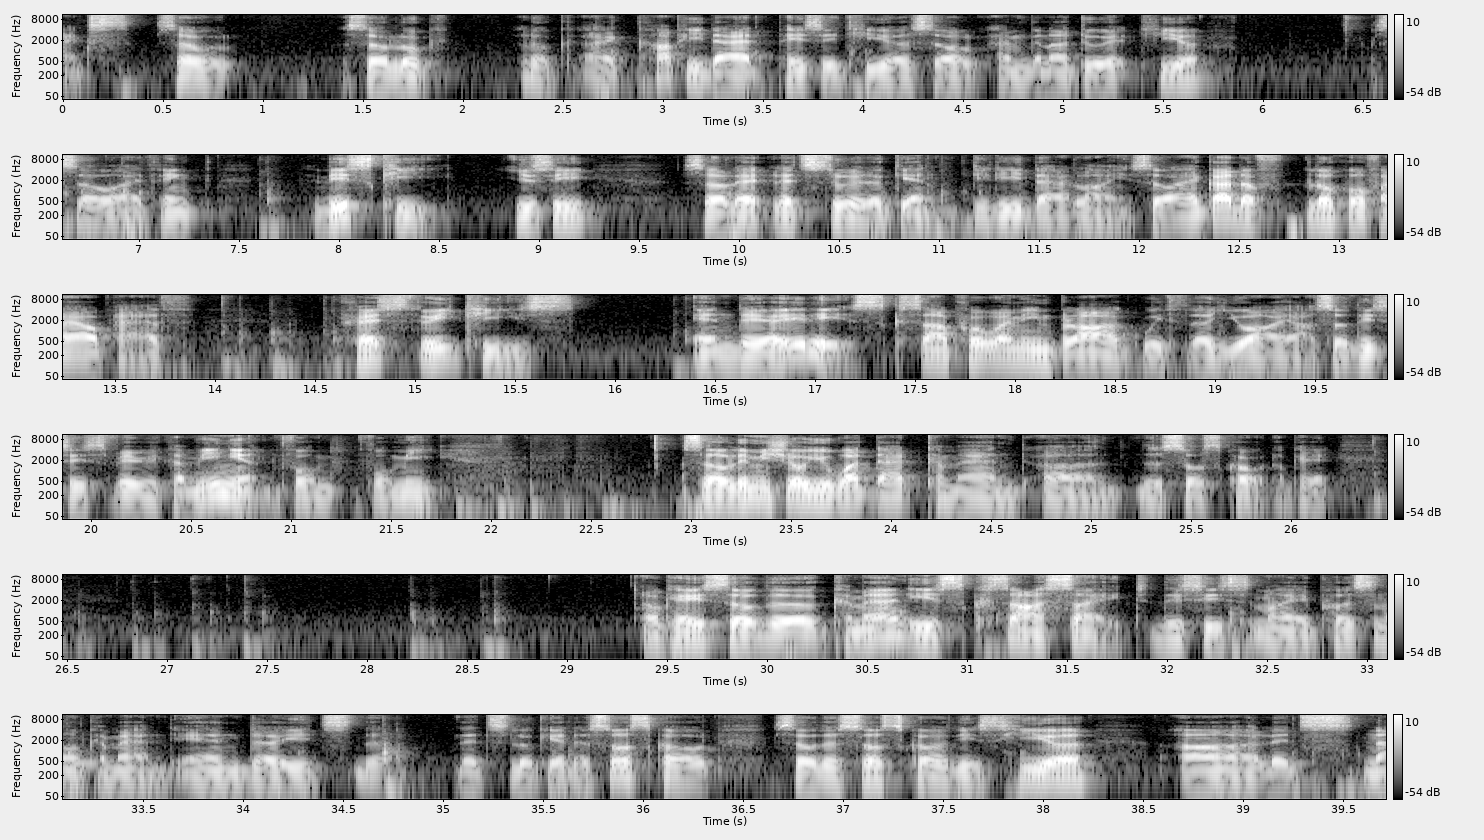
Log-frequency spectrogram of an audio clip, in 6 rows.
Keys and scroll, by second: 2.4-3.9 typing, 9.9-12.1 typing, 16.2 c, 18.9 r, 26.8-27.6 typing, 29.5-31.5 typing, 32.2 Tab, 33.1 ctrl+g, 34.1 r, 34.8 Return, 35.5 -, 36.7-37.2 scroll down 3, 37.7 1.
